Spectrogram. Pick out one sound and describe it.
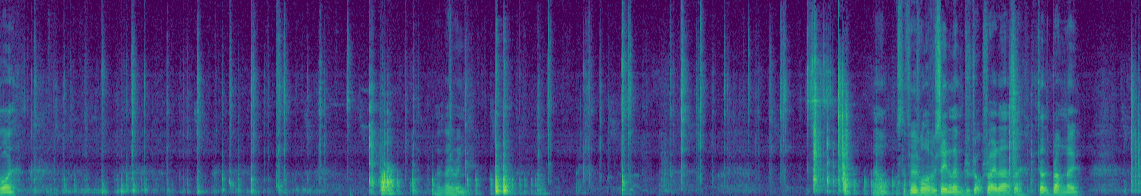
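Small metal parts click and clink against each other.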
